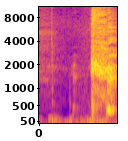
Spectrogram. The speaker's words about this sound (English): Oh, why am I coughing?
